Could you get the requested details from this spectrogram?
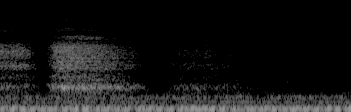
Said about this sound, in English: you can breathe a little quieter.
